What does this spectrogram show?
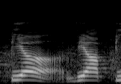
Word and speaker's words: ব্যাপ্য: এতৎ ব্যাপ্য উচ্চারণ হবে। বয়ের সাথে জফলা আকার আছে তাহলে ব্যাপ্য স্থিতা জগৎ।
